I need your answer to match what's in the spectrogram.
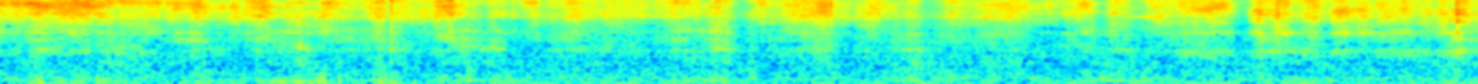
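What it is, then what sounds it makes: Cardboard paper towel tube being rubbed. Fingertips slowly rub and scratch an empty, hollow brown cardboard paper towel roll. The result is a soft, continuous scratchy rustle with a hollow low rumble and a bright, airy hiss.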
